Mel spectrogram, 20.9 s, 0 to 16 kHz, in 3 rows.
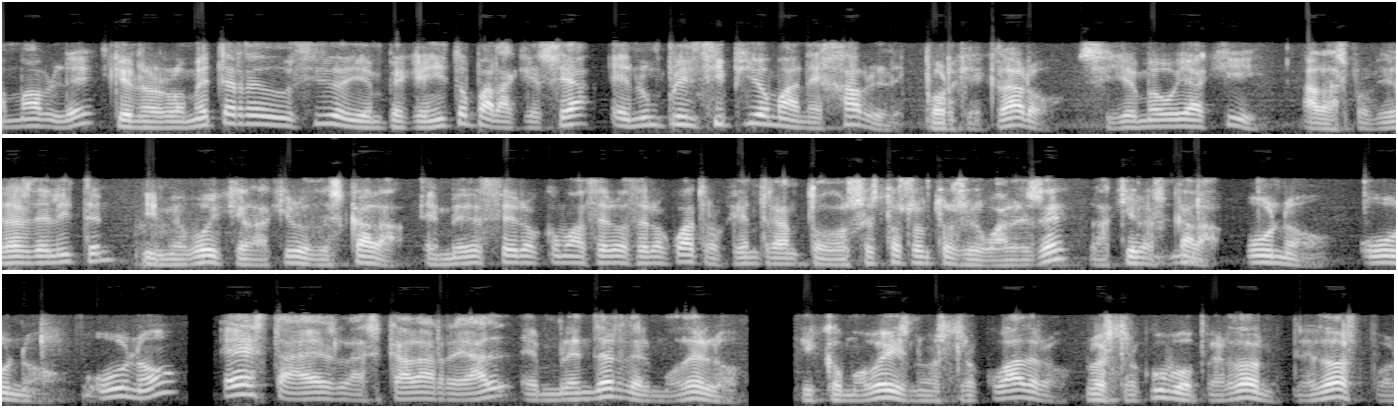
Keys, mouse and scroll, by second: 7.1 click, 18.3 click, 19.6-20.0 scroll down 12, 20.0-20.6 scroll up 7, 20.6 middle click.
